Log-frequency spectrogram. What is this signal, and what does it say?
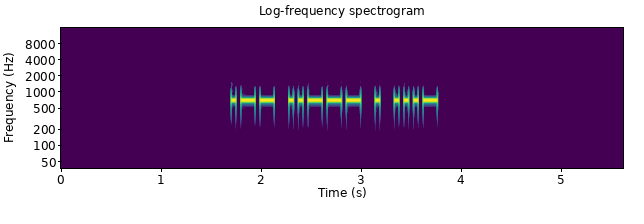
Morse code, heard as a keyed tone, about 25 wpm, 700 Hz. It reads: W2EV
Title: USA Call Signs - 4 Characters - Repeated 2x - 25wpm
